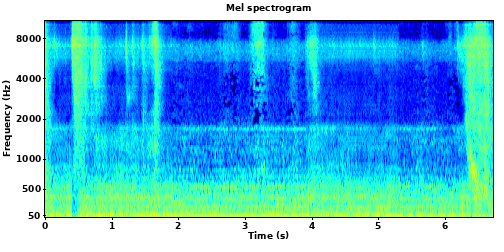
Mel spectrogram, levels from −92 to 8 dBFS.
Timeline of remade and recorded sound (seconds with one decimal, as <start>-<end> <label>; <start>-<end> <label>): 0.0-1.9 remade; 1.9-3.9 recorded; 3.9-5.3 remade; 5.3-6.2 recorded; 6.2-6.7 remade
